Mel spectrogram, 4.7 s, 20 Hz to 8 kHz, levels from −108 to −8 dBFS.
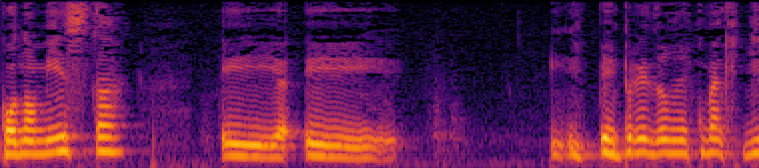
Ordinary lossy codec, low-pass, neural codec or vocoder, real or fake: none; none; none; real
